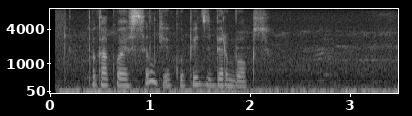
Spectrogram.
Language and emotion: Russian, neutral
